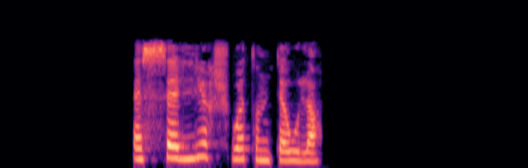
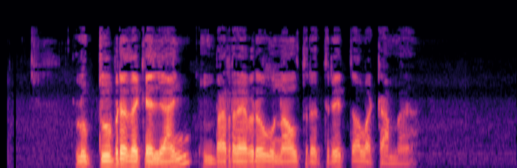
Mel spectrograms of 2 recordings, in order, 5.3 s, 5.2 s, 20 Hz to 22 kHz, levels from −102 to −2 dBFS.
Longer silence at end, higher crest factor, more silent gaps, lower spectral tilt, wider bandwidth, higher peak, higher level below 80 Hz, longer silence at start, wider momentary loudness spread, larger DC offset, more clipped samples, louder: first, 2.1 s vs 1.05 s; about the same, 22 dB vs 22 dB; neither; second, -2.5 dB/octave vs -5.5 dB/octave; second, 8.2 kHz vs 11 kHz; about the same, -4 dBFS vs -2 dBFS; second, -74 dBFS vs -60 dBFS; first, 1.35 s vs 0.75 s; second, 9 LU vs 16 LU; neither; neither; about the same, -21 LUFS vs -21 LUFS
